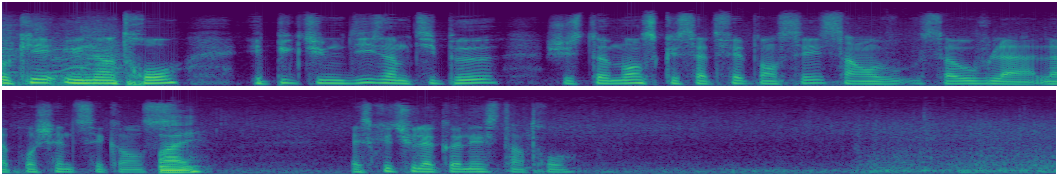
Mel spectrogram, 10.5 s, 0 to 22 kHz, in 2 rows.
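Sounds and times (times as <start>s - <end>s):
speech: 0.0s - 6.4s, 7.0s - 8.3s
steady rain hissing: 3.2s - 10.5s
low rolling rumble of thunder: 8.1s - 10.5s.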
